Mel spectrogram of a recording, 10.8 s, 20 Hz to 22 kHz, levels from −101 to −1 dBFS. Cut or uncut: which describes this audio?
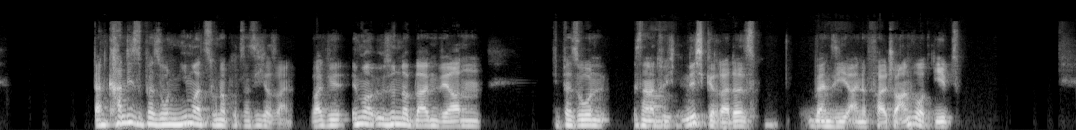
uncut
